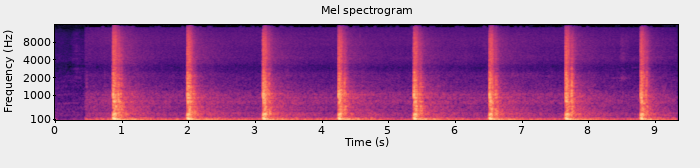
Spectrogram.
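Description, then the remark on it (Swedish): Underwater recording in the Baltic Sea of pile driving, a large steel foundation for a wind turbine being hammered down: eight loud, evenly spaced booming strikes about every 1.1 seconds, each with a sharp onset and a decaying low rumble beneath a steady murky background. “Det här är alltså en undervattensinspelning. Det låter som det är ovan ytan, men så här låter det under vattnet när då?”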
